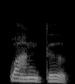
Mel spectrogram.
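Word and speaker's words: Quảng Đức: 그다음에 우리 한자음은 광덕이지만 덕이 넓다. 그런 뜻이지만 프랑 저 베트남 발음으로는 꽝득 이렇게 읽는답니다.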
